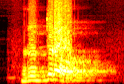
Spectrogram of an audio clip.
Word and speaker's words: रुद्रो: शाश्वत स्थानो वारोहो महातपाह अब यहां पर देखिए दोस्तों ये रुद्राह शब्द है आगे मृदु व्यंजन है व इसकी वजह से ये रुद्रा का ओ उच्चारण यहां पर हुआ है।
